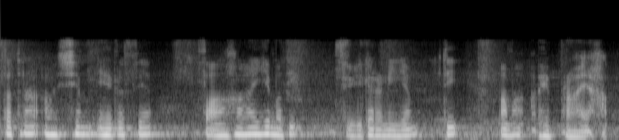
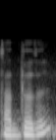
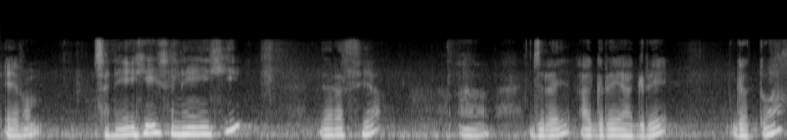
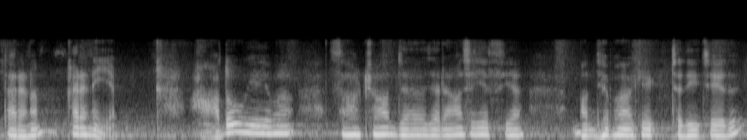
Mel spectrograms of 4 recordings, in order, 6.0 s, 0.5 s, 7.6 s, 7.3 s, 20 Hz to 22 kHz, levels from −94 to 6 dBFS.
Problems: none marked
